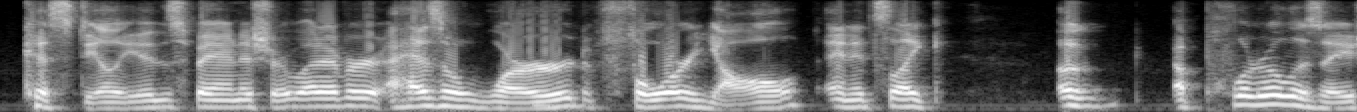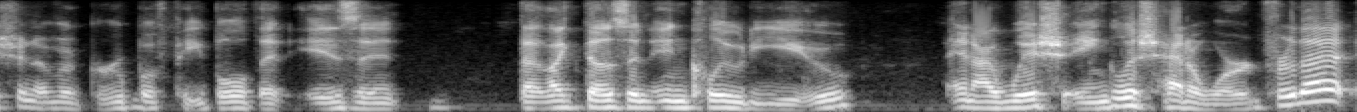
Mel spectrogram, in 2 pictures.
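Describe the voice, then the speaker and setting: A man with a Kentucky accent, chatting casually and explaining his points in a relaxed way. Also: medium pitch. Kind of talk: casual chat.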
